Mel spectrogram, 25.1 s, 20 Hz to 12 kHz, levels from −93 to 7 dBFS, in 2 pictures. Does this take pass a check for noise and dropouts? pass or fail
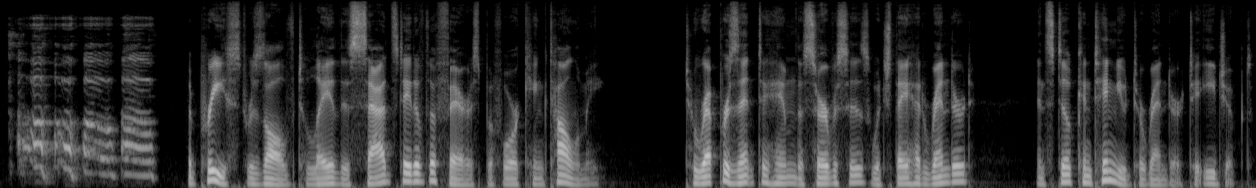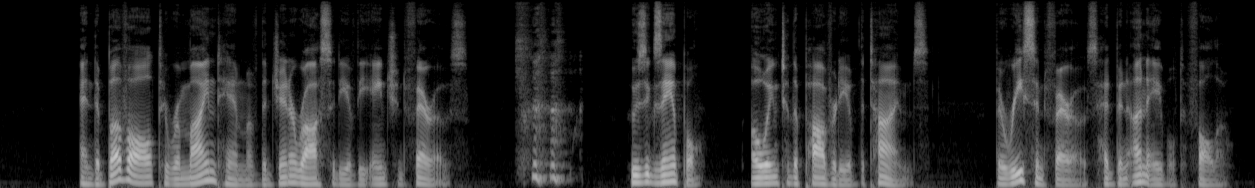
fail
